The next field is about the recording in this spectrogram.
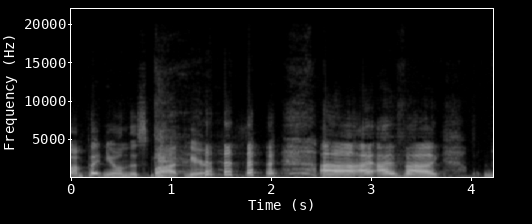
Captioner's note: laughs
